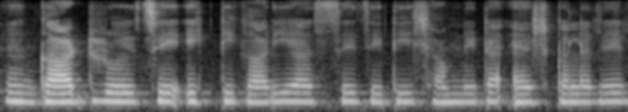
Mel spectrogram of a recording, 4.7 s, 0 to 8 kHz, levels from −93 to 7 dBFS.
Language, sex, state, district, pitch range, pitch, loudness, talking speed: Bengali, female, West Bengal, Purulia, 180-195 Hz, 190 Hz, -21 LUFS, 150 wpm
